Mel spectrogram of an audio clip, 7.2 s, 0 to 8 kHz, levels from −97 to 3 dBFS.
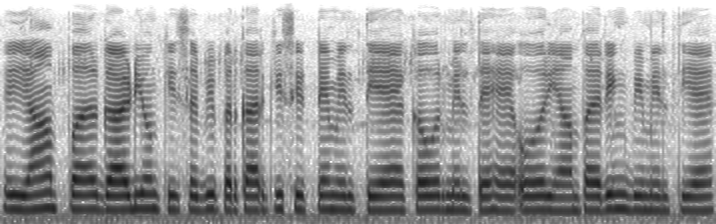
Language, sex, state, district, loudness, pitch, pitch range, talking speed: Hindi, female, Rajasthan, Bikaner, -14 LUFS, 190 Hz, 185-195 Hz, 175 wpm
